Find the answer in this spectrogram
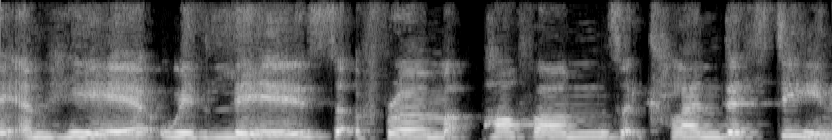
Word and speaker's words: Parfums Clandestins: here with Liz from Pam's clandestine is that how you pronounce it Liz I never know almost yeah paam clest clandestin yeah I as you can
